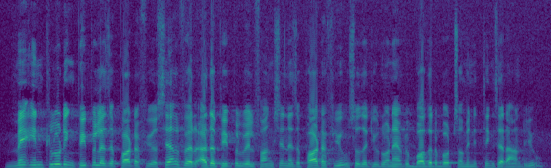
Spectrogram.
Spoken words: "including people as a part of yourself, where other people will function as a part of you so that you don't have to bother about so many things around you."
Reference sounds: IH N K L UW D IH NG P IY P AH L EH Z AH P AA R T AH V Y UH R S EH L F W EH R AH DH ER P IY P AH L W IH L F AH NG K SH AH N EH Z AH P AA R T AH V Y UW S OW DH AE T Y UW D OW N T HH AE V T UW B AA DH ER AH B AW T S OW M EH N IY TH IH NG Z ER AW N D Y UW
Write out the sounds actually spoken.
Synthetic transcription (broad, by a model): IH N K L UW D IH NG P IY P AH L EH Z AH P AA R T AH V Y UH R S EH L F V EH R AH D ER P IY P AH L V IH L F AH NG K SH AH N EH Z AH P AA R T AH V Y UW S OW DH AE T Y UW D OW N T HH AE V T UW B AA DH ER AH B AW T S OW M EH N IY T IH NG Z ER AW N D Y UW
